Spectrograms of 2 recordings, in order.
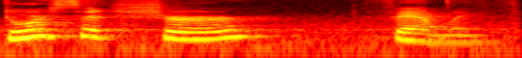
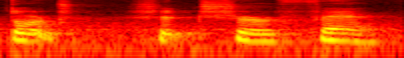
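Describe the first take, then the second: First: "Dorsetshire family" sounded out very slowly; careful pronunciation. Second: "Dorsetshire fam-" stumbled through and broken off; stumbled pronunciation. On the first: Reader retrying an English name, "Dorsetshire family" said slowly and carefully. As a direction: draw out "Dorsetshire" carefully, syllable by syllable. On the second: Reader tripping over an English place name, "Dorsetshire fam-" fumbled. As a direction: trip over "Dorsetshire fam-" and cut it short. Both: Real, not acted. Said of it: "How you English pronounce these things".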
